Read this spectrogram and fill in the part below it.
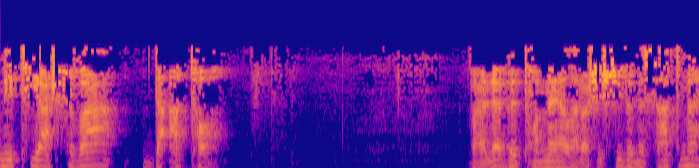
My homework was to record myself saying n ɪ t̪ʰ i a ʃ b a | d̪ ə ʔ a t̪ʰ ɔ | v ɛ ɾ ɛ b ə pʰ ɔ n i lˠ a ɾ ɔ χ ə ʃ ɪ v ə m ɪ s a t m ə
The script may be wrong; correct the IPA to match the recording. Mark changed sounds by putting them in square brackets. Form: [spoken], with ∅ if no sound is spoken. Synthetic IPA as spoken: n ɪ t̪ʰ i a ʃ [v] a | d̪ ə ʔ a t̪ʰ ɔ | v [a] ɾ ɛ b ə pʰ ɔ n [ɛ] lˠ a ɾ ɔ [ʃ] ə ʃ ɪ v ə m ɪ s a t m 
